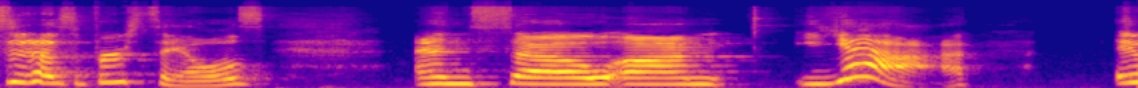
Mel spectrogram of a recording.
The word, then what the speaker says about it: Versailles: like to pronounce things properly so yeah they pronounce it as for sales and so um yeah it was really fun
